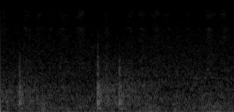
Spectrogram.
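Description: Chalk writing on a blackboard: faint, short scrapes and taps of the chalk strokes, a few of them close together about a second in.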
